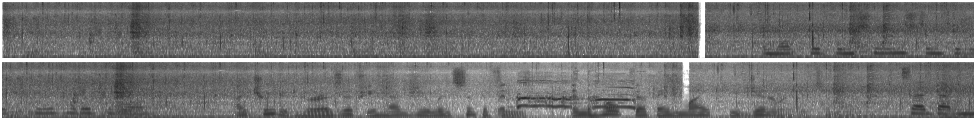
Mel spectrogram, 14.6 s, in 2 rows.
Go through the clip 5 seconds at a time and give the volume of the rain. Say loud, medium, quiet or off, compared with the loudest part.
loud, loud, medium.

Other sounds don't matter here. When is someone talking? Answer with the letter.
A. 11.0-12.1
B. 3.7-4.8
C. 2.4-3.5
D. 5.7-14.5
D.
